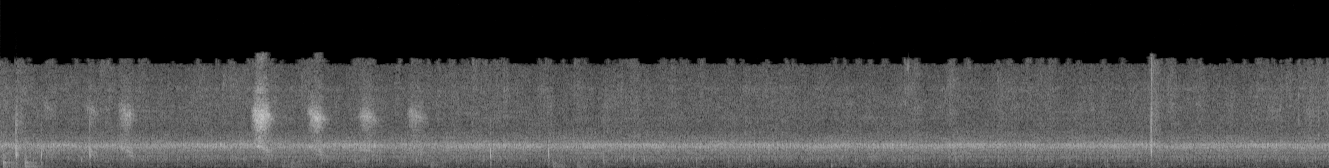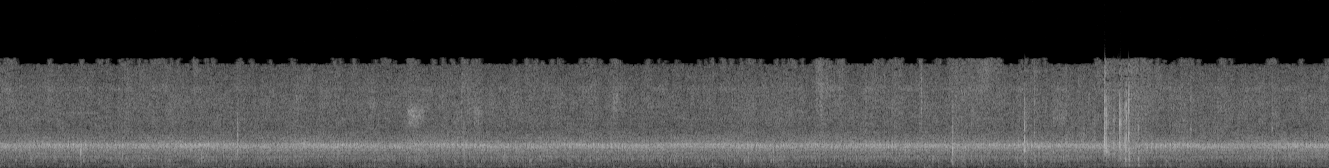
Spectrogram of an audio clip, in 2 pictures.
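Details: Frogs massed in a pond after fresh water poured in call continuously in a steady high-pitched drone, while low croaks and several sharp ticks and brief high chirps break through.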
